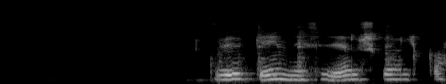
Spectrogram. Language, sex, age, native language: Icelandic, male, 9, Icelandic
